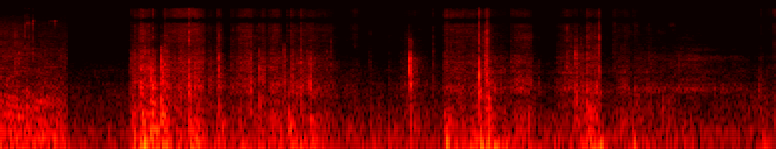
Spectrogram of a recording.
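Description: Plastic packaging rustles and crinkles.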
